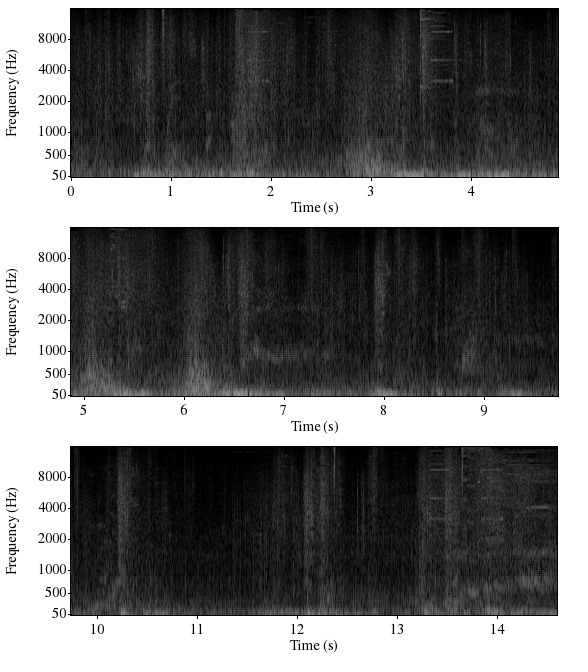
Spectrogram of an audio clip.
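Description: A bow twangs as arrows are loosed.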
